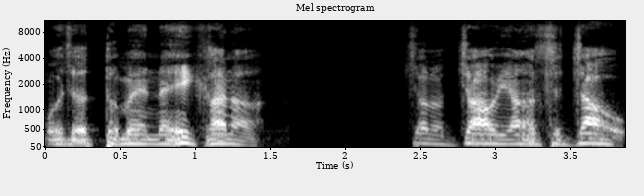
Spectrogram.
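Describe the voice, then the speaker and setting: Using a raspy, cartoonish character voice, a man speaks at a fairly slow pace with a medium pitch. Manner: commanding.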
